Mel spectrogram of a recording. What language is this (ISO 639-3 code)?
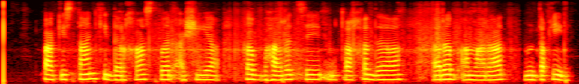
urd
